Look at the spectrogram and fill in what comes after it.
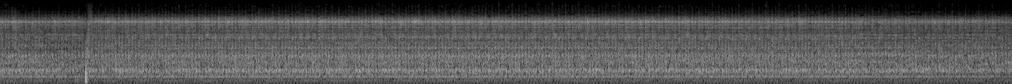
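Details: Hyundai ix35 CRDi 136 hp diesel at hot idle: a steady light knock about 2.5 per second over the clatter. Owner suspects hydraulic lifters or the chain tensioner; unconfirmed.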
